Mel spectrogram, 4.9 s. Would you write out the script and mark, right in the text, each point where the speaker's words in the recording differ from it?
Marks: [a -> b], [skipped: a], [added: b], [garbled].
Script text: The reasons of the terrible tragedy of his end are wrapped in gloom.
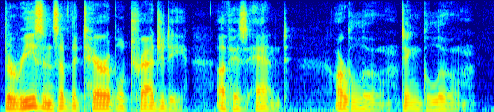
The reasons of the terrible tragedy of his end are [wrapped -> gloom] in gloom.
